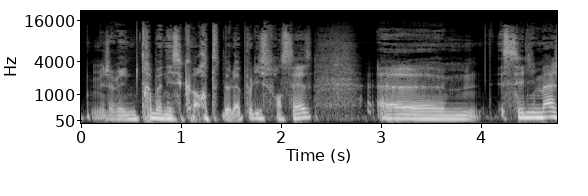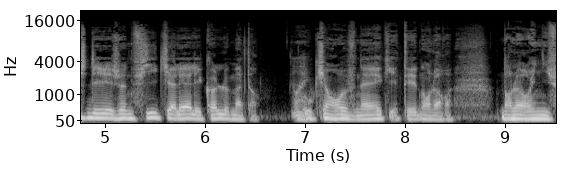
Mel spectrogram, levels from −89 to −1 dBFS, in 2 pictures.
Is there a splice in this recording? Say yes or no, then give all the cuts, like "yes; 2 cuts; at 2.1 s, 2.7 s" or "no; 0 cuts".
no; 0 cuts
